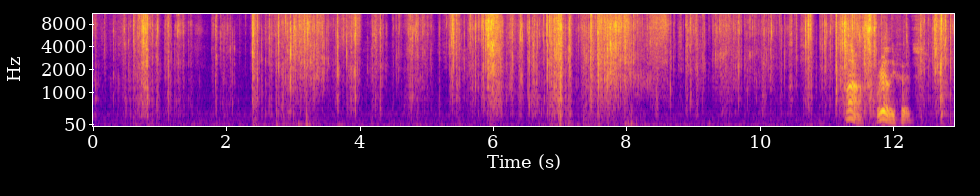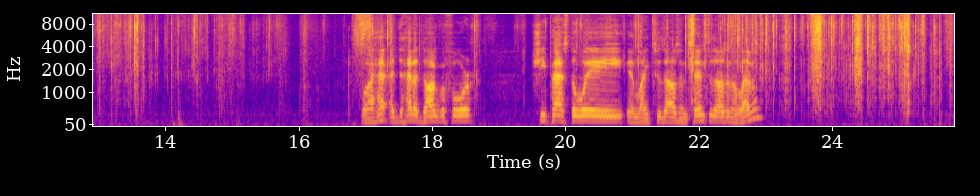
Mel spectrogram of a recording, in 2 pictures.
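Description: Foil card wrappers crinkle and rustle close by.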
